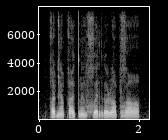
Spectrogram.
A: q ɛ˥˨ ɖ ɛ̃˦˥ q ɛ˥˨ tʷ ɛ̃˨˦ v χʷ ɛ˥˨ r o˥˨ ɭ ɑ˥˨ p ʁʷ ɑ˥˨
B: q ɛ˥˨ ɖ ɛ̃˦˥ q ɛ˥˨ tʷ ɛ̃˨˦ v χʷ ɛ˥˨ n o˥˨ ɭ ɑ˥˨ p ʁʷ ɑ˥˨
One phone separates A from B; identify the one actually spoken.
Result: A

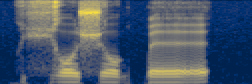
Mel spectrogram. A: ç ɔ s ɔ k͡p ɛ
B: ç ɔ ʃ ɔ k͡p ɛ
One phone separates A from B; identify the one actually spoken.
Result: B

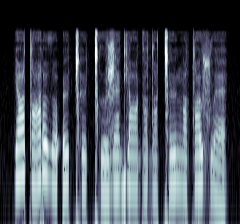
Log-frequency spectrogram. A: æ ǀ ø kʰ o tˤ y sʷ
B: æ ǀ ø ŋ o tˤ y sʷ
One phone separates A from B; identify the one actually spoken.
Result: B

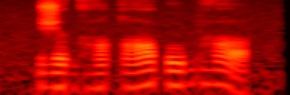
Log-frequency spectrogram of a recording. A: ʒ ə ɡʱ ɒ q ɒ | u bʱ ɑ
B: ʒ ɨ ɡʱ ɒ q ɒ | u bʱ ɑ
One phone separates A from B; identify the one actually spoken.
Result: A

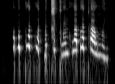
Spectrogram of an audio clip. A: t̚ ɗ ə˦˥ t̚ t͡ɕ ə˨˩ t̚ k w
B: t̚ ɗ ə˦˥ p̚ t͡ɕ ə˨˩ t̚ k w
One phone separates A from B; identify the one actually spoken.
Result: A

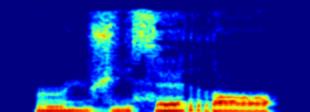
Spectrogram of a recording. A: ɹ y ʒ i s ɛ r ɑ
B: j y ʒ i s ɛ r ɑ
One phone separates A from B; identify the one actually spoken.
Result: A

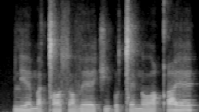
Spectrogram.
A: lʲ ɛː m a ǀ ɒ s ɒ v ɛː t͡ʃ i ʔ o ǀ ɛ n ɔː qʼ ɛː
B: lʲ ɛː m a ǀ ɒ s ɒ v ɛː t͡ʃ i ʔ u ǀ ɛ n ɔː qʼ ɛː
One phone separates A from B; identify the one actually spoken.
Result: A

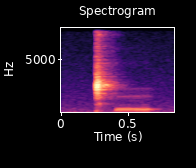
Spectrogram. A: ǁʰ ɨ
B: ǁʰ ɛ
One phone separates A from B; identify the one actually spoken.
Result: A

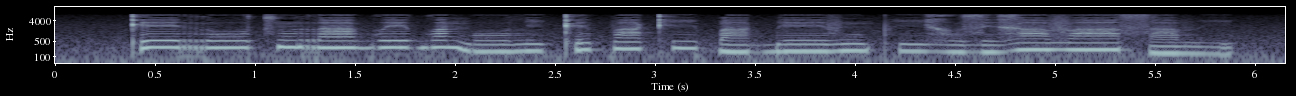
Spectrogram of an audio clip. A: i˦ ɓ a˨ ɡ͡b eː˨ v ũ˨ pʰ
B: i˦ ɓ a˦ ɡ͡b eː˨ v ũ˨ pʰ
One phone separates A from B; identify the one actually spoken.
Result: A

